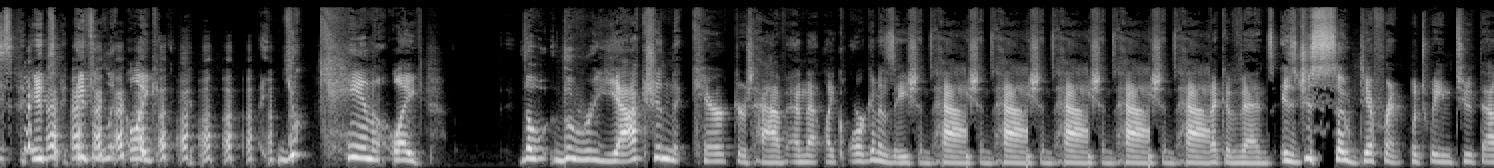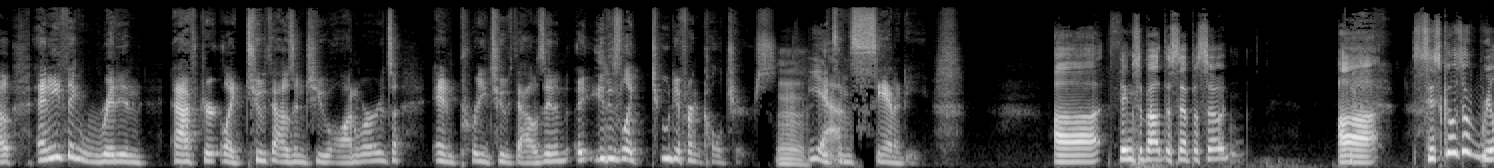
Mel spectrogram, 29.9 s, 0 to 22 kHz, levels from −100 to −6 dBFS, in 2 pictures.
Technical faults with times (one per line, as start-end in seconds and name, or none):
9.66-12.10 broken-record loop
